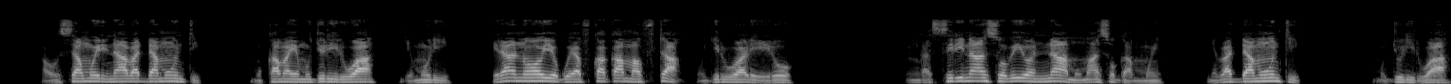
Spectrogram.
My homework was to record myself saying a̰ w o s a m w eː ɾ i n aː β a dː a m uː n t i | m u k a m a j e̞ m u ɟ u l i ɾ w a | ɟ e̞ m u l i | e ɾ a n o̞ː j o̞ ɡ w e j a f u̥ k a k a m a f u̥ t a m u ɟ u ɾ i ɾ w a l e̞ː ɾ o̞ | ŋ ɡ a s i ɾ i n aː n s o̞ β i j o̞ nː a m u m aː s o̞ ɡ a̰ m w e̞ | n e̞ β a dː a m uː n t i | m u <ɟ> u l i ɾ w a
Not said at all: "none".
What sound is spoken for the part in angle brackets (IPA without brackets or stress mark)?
ɟ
